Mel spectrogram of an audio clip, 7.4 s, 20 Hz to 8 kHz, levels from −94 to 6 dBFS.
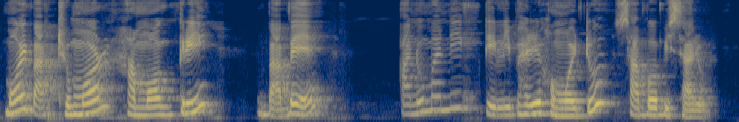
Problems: none marked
